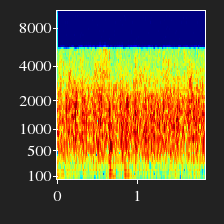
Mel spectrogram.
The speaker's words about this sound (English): Can you applaud that determination?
